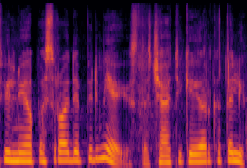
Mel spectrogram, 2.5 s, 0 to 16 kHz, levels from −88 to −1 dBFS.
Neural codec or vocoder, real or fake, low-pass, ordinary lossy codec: vocoder, 44.1 kHz, 128 mel bands every 512 samples, BigVGAN v2; fake; 14.4 kHz; MP3, 96 kbps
